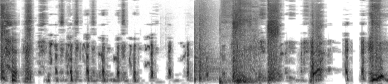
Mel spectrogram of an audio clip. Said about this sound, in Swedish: Det lät, som att, det lät som att man välte några burkar. Typ.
